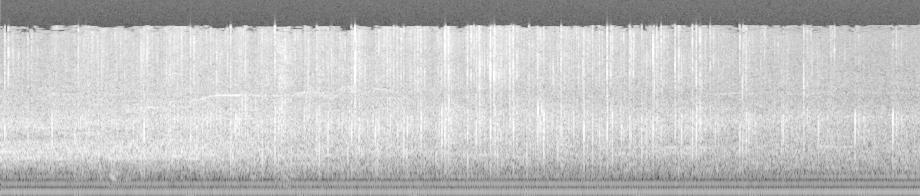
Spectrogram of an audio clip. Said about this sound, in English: So I would like to ask those of you who are graduates to stand in this moment and give an Ohio State cheer for all those who have brought you here, your parents and your families and your loved ones.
